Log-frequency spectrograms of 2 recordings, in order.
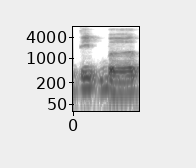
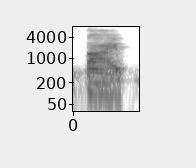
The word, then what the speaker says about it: type: Nah, itu type ya. Bukan tipe, tapi type.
